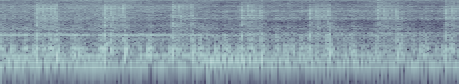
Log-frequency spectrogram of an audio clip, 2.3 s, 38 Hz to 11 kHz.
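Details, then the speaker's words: Earphones in a PC front-panel jack while a phone charges (18%) from a USB port: a steady hum with a faint whine and hissy bursts about three per second. The phone's charging circuit is regulating the current drawn, causing interference. "소리를 들어보십시오 잡음이 난다는 것은 지금 요 길에 흐르는 전류가 일정한 전류가 아니라는 것을 의미합니다"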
